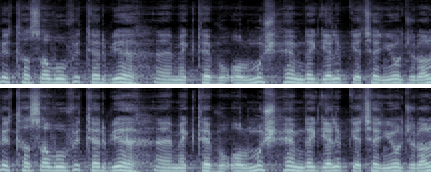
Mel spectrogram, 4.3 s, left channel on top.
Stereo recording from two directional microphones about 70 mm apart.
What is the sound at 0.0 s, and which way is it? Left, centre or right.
A man's voice, left.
